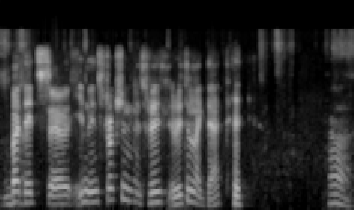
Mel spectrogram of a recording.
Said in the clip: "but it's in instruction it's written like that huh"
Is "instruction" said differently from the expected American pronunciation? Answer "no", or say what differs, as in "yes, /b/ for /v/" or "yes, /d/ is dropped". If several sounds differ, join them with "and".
no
